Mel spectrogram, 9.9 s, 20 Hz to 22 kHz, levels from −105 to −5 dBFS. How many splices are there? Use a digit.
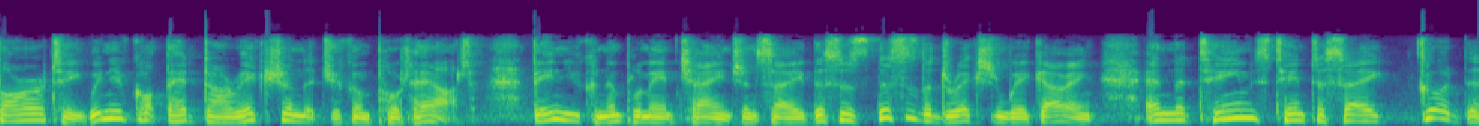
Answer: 0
